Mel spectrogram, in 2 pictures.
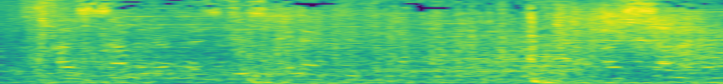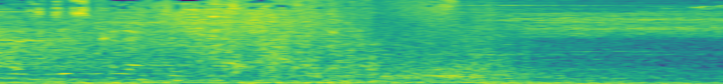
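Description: A tower collapses with a loud crash.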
